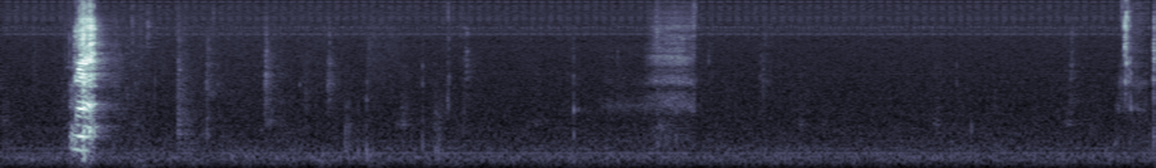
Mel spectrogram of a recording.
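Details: Painful hiccups during an ongoing bout; a single sharp, loud hiccup, then softer breath sounds and a faint second catch near the end.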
